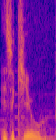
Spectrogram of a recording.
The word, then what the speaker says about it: queue: This next post is from Random Thoughts, and this user says the word Q is just the word, or the letter Q, followed by 4 silent letters, waiting in line.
